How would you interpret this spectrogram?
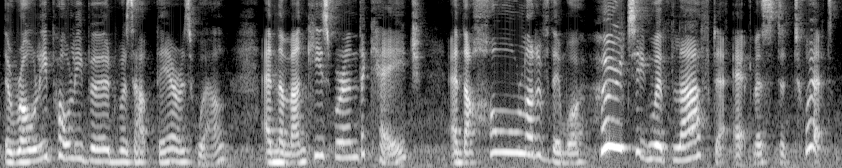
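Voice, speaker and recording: A teacher reading a children's book aloud, with chatty asides to young listeners. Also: female voice, mid-range voice, big pitch swings, moderate pace, a little hiss or hum.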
